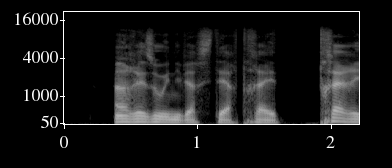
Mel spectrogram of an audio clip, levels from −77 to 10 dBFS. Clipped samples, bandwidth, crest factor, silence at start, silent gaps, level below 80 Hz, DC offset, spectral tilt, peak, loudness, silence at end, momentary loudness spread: under 0.1%; 12.5 kHz; 18 dB; 0.4 s; none; -40 dBFS; under 0.1%; -6 dB/octave; -4 dBFS; -23 LUFS; 0 s; 9 LU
